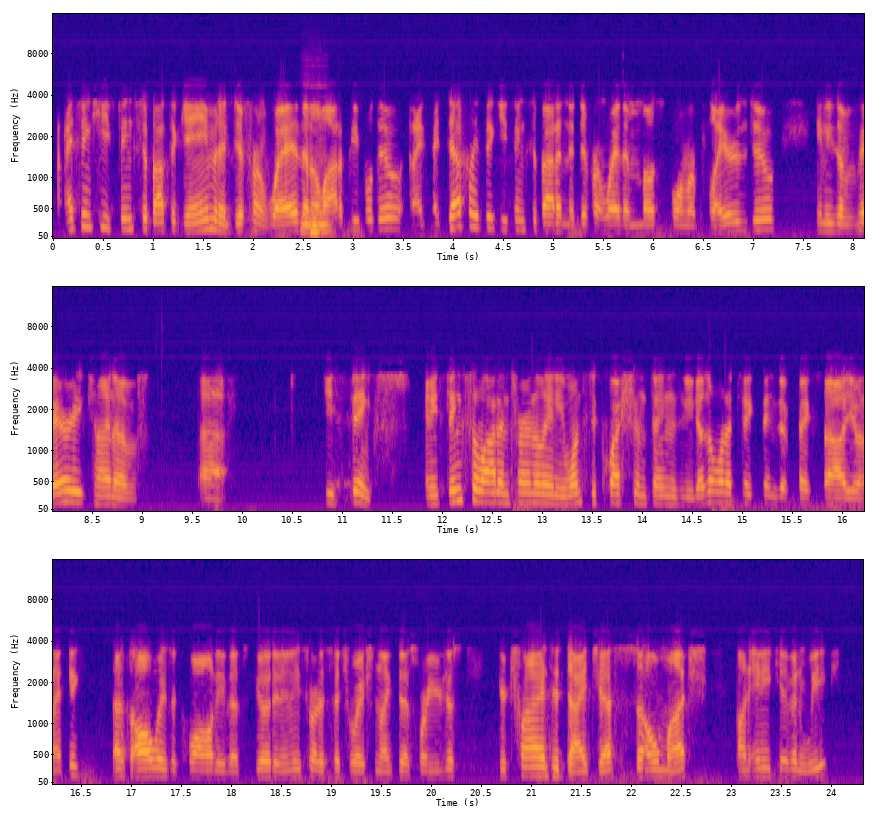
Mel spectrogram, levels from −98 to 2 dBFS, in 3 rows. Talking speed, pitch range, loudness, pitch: 235 wpm, 120-155 Hz, -24 LUFS, 135 Hz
